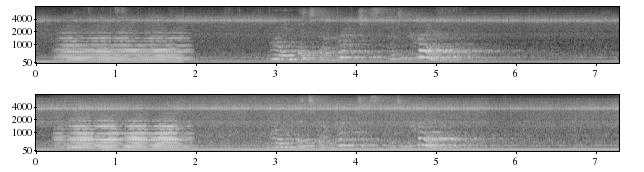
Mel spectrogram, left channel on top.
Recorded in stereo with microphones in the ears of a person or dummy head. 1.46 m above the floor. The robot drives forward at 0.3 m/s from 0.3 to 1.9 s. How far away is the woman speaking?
About 3.5 m.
